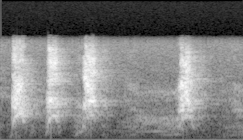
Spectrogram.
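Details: Remy, a dog, barks at a remote control car; four loud, short barks, three in quick succession and a fourth after a brief pause.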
